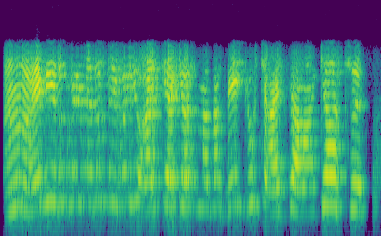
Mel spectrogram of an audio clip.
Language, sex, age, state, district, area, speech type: Kashmiri, female, 30-45, Jammu and Kashmir, Ganderbal, rural, conversation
